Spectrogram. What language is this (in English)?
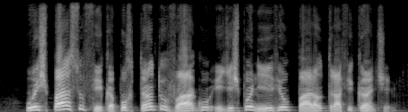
Portuguese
